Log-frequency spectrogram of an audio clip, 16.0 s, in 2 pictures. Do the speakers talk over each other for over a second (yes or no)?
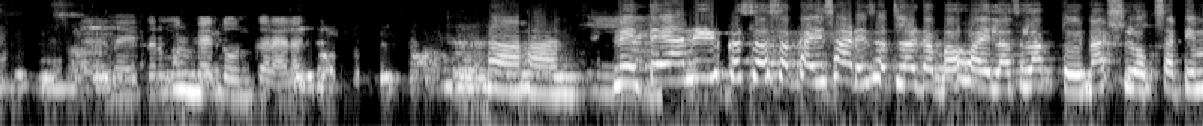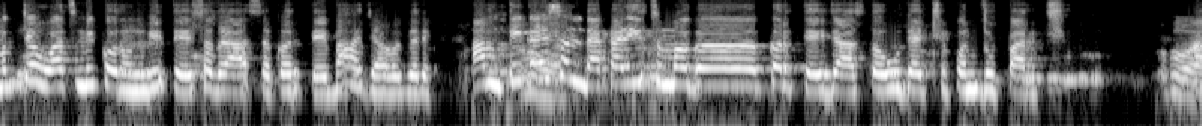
no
